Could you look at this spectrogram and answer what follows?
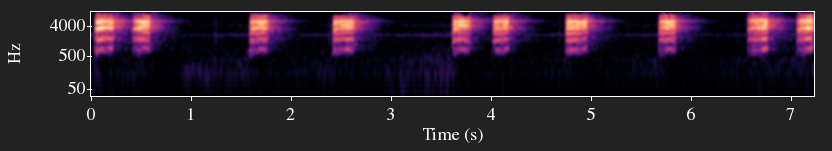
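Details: Shrike calls meant as a lure for bird trapping: grating, buzzy notes given alone or in close doublets, around twelve across seven seconds, with unevenly spaced gaps and a quiet constant hum in the background.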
